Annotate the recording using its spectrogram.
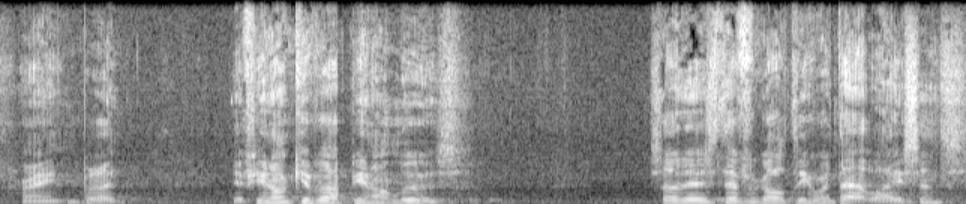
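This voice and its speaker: Audible room echo surrounds a man speaking at a moderate pace with long, frequent pauses. His pitch is high, with ordinary variation. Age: 60s. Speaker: pinball company founder. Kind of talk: panel talk. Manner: animated.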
